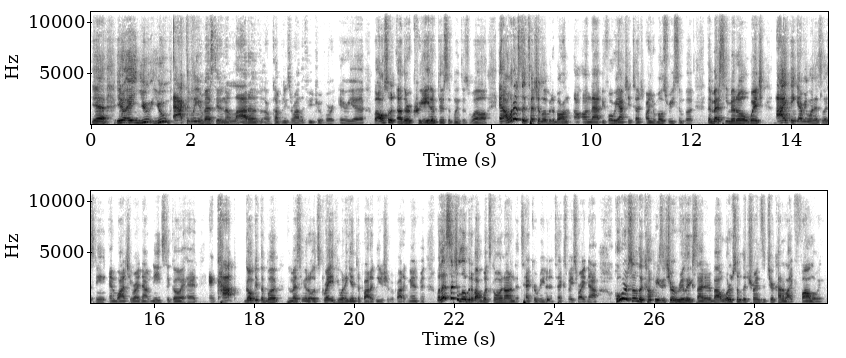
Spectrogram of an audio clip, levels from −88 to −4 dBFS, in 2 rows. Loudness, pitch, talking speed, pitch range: -18 LUFS, 125 Hz, 265 wpm, 115-140 Hz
